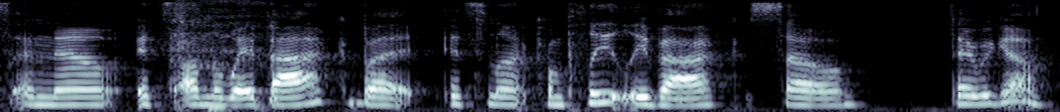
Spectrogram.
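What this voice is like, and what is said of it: Hoarse, partly lost voice from illness. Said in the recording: “I have this voice because last week I was kind of out in the cold and got a little sick... I was almost losing my voice, and then I did lose my voice... If she sounds like she's about to die”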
